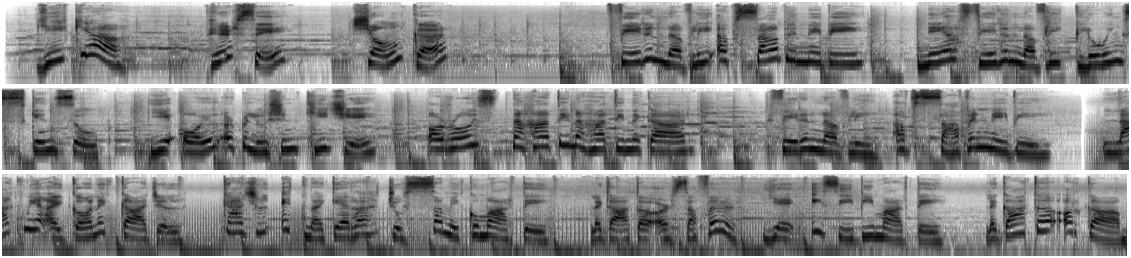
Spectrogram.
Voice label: Urdu

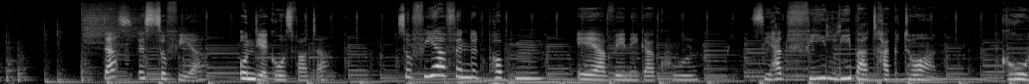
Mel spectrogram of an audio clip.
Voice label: Commercial German

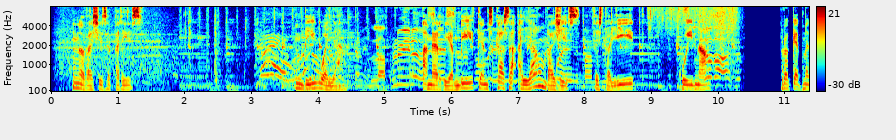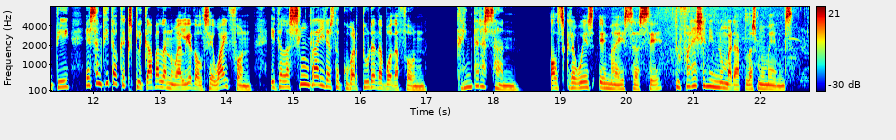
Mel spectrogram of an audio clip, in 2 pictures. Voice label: Catalan

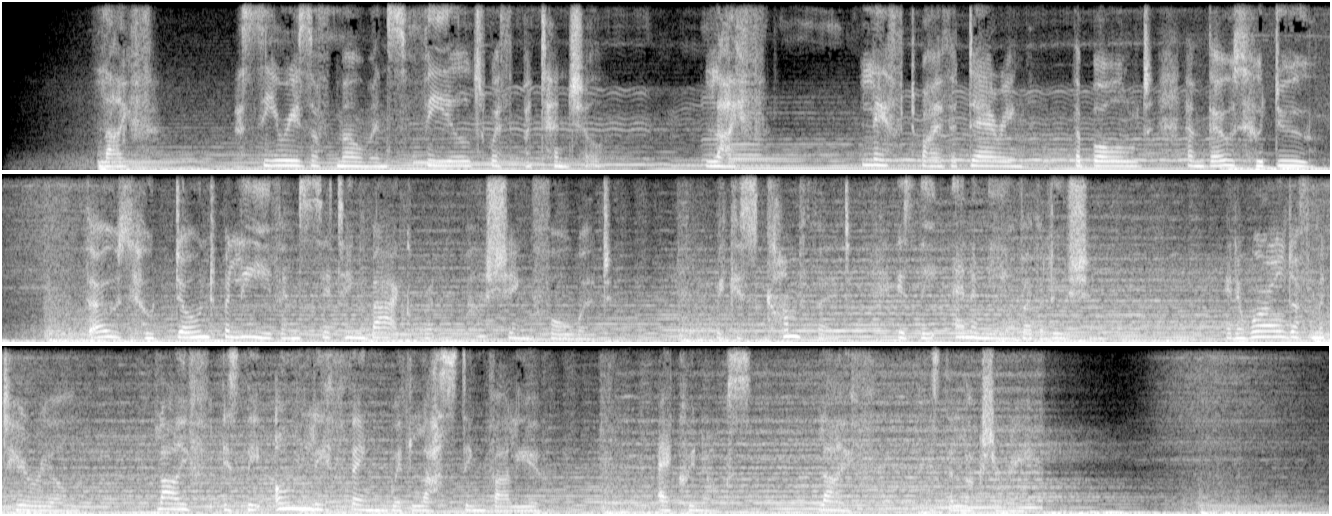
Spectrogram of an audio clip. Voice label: English

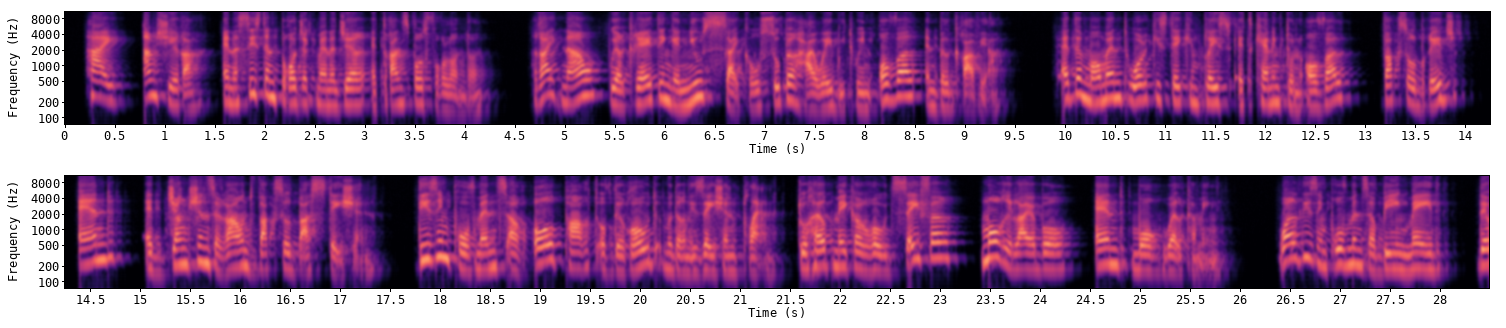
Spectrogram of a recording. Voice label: Israeli accent in English; Hebrew, Middle Eastern

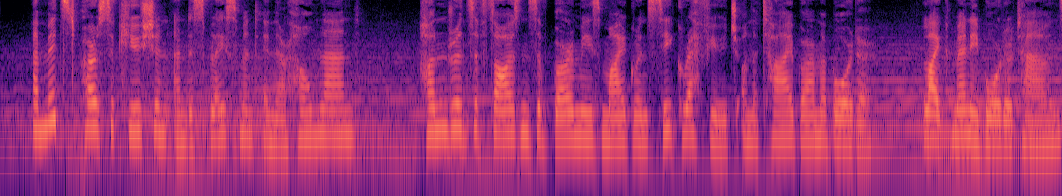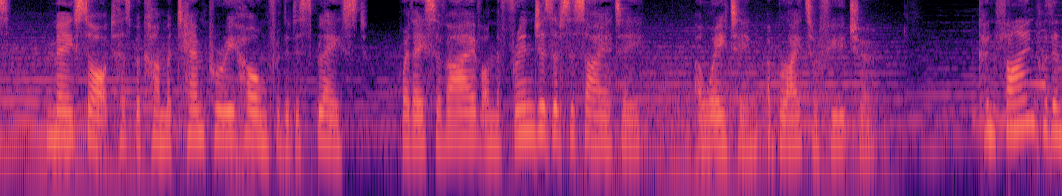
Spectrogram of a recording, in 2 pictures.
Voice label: Narration

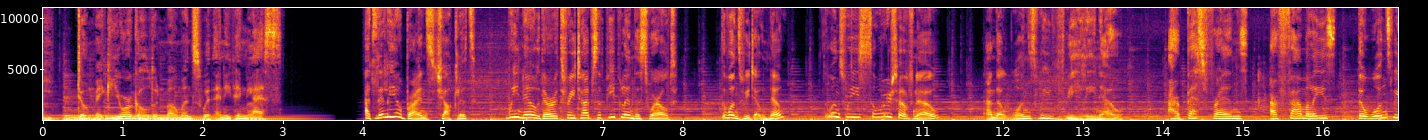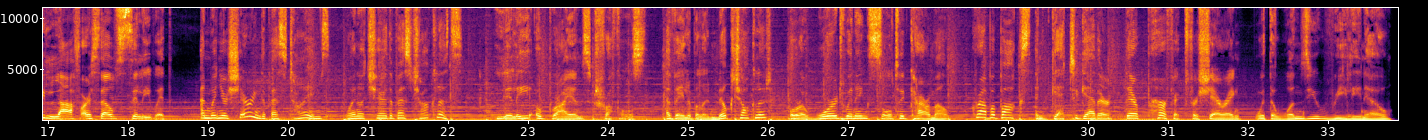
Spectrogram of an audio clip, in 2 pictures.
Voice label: Commercials, 20s-30s. Female. Studio. Irish.; Based in Ireland.

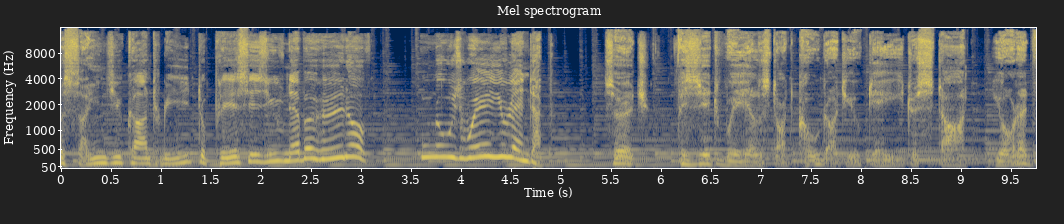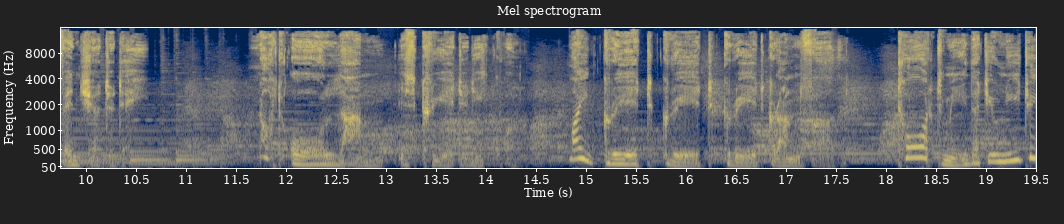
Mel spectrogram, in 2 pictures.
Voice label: Welsh

